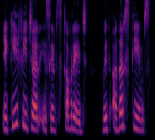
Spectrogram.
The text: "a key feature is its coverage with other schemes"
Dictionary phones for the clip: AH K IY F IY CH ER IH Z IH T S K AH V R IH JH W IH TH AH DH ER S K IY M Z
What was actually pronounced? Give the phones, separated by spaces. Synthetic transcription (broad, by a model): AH K IY F IY CH ER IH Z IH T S K AH V R IH JH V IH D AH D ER S K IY M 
